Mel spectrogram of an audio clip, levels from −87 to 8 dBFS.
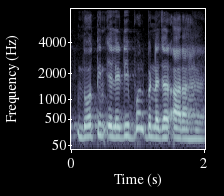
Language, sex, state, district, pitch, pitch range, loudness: Hindi, male, Jharkhand, Ranchi, 175 Hz, 160-185 Hz, -16 LUFS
